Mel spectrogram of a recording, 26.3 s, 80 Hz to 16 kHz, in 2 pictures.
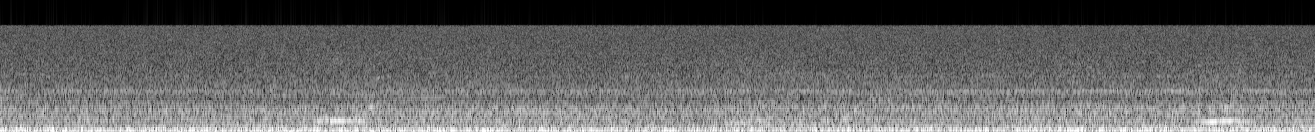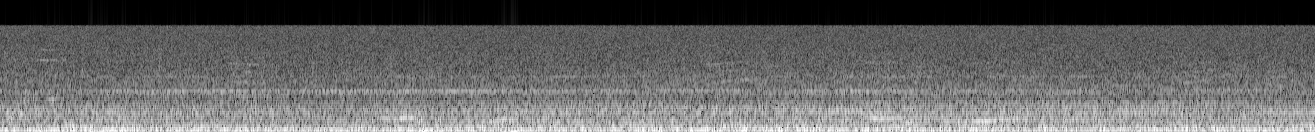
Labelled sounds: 15.4	15.8	humpback whale, 2.5 to 2.7 kHz
20.2	20.5	humpback whale, 2.5 to 2.8 kHz

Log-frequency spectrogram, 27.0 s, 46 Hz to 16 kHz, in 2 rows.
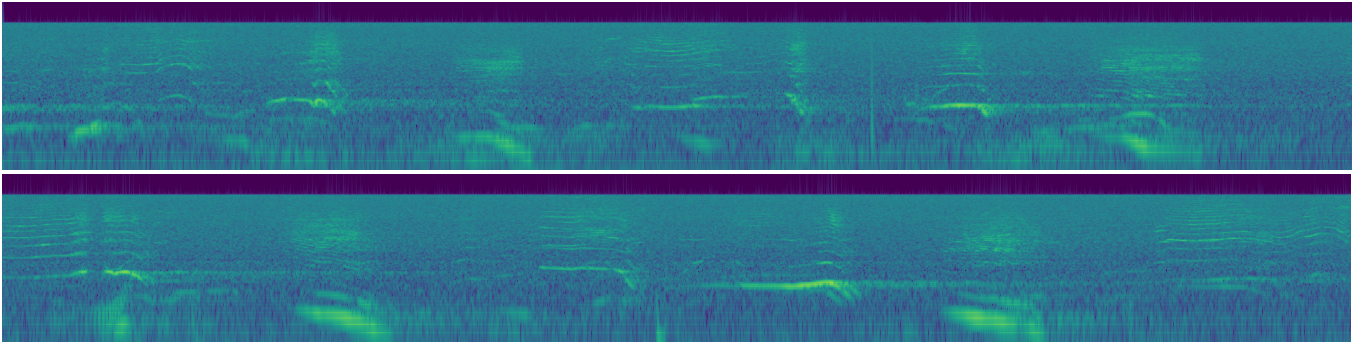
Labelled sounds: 1.2	2.1	humpback whale, 1.4 to 4.2 kHz
3.0	3.6	humpback whale, 0.80 to 2.2 kHz
4.6	5.2	humpback whale, 1.4 to 2.2 kHz
6.3	8.0	humpback whale, 1.3 to 4.3 kHz
9.2	9.8	humpback whale, 0.80 to 3.6 kHz
11.1	11.6	humpback whale, 1.5 to 2.0 kHz
13.4	14.9	humpback whale, 0.83 to 3.6 kHz
16.6	17.1	humpback whale, 1.6 to 2.8 kHz
18.9	19.6	humpback whale, 1.1 to 4.4 kHz
20.3	21.1	humpback whale, 1.6 to 2.8 kHz
22.9	23.4	humpback whale, 1.1 to 1.5 kHz
25.1	26.9	humpback whale, 0.80 to 5.4 kHz

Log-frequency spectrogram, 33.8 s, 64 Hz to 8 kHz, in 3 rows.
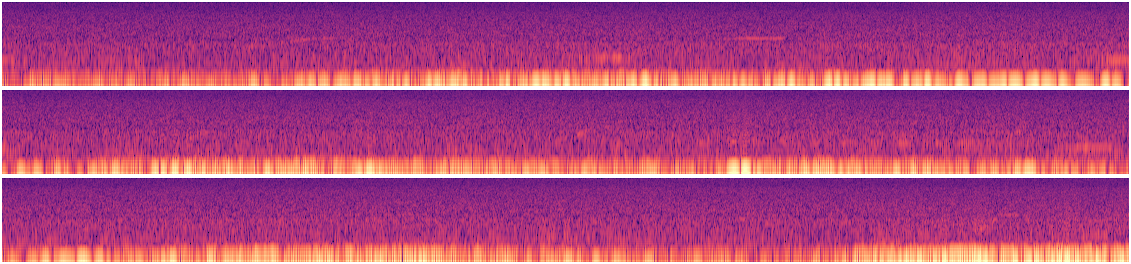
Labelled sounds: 2.9	3.2	humpback whale, 0.80 to 1.0 kHz
7.3	7.8	humpback whale, 0.93 to 1.1 kHz

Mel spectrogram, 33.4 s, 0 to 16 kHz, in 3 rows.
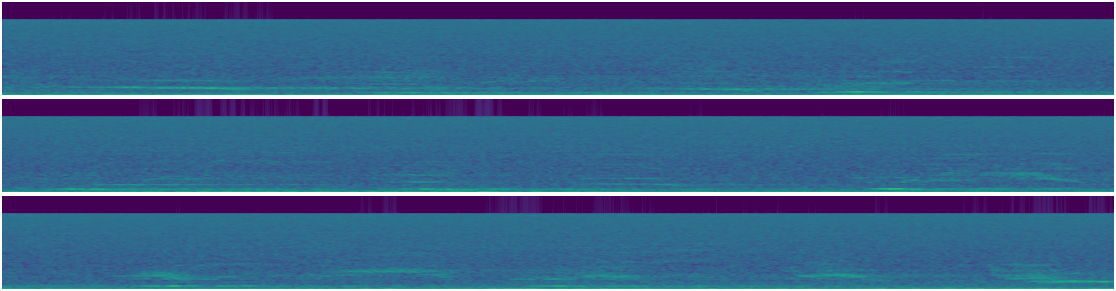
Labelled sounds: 28.9	29.1	humpback whale, 1.7 to 1.9 kHz

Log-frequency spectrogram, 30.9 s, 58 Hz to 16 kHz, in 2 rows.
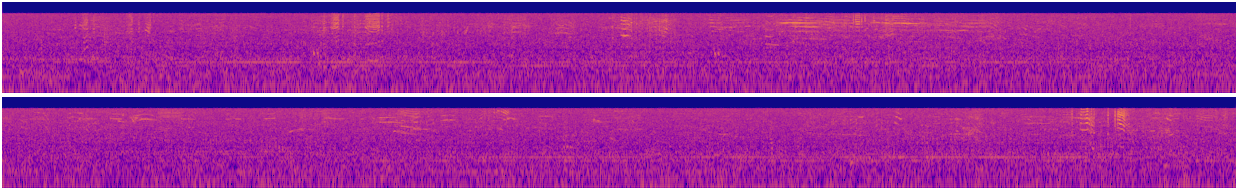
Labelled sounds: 4.5	4.8	Pacific white-sided dolphin, 3.1 to 3.6 kHz
6.9	7.2	Pacific white-sided dolphin, 2.2 to 2.5 kHz
8.8	12.0	Pacific white-sided dolphin, 2.5 to 6.2 kHz
15.8	16.0	Pacific white-sided dolphin, 3.8 to 4.1 kHz
17.1	17.6	Pacific white-sided dolphin, 3.7 to 6.1 kHz
19.5	20.8	Pacific white-sided dolphin, 1.6 to 4.5 kHz
28.2	29.1	Pacific white-sided dolphin, 3.0 to 4.8 kHz

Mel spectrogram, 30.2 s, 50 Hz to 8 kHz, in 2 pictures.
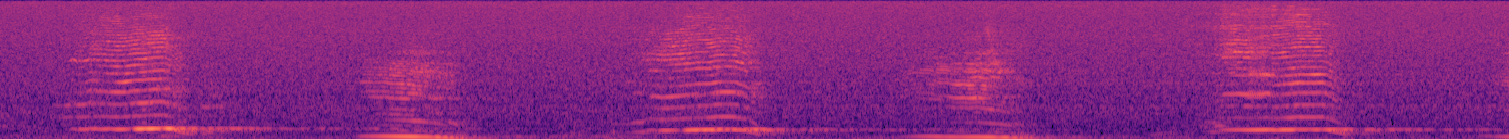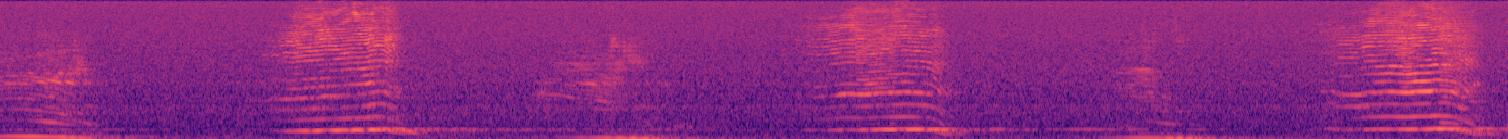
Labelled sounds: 0.7	1.7	humpback whale, 0.80 to 5.2 kHz
3.7	4.4	humpback whale, 0.86 to 1.8 kHz
6.4	7.6	humpback whale, 0.80 to 5.4 kHz
9.1	10.0	humpback whale, 0.83 to 1.8 kHz
12.1	13.3	humpback whale, 0.80 to 5.2 kHz
15.0	16.0	humpback whale, 1.2 to 2.7 kHz
17.7	19.1	humpback whale, 0.80 to 6.5 kHz
20.5	21.1	humpback whale, 0.90 to 2.0 kHz
23.2	24.6	humpback whale, 0.80 to 6.4 kHz
26.3	26.7	humpback whale, 1.3 to 1.8 kHz
28.4	29.9	humpback whale, 0.80 to 6.4 kHz

